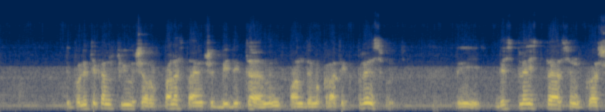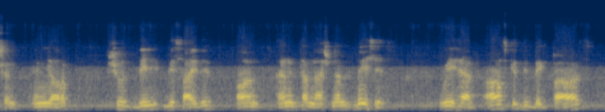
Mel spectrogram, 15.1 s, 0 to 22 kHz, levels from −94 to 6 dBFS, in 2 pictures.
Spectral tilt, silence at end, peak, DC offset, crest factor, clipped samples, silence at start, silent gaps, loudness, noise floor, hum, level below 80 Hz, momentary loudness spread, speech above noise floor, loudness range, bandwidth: -8 dB/octave; 0 s; -2 dBFS; under 0.1%; 14 dB; under 0.1%; 0 s; none; -17 LUFS; -37 dBFS; none; -64 dBFS; 19 LU; 21 dB; 2 LU; 5.4 kHz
